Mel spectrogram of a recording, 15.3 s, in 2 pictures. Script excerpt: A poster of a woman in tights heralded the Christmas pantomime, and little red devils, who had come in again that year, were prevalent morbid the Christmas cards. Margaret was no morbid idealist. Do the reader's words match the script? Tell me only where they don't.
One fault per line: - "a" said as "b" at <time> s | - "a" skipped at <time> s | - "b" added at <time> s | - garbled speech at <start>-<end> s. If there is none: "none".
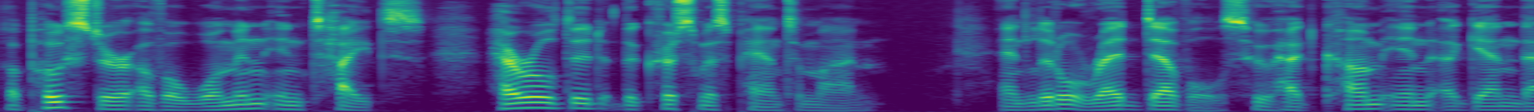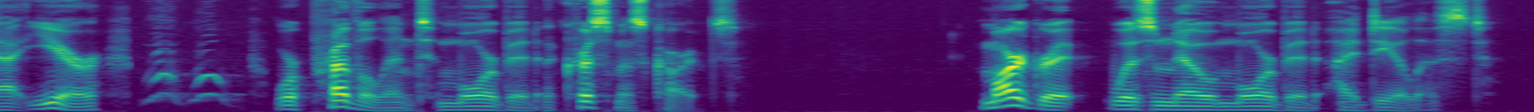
none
